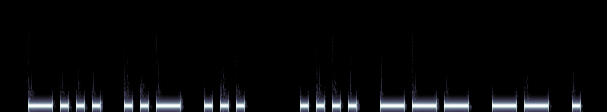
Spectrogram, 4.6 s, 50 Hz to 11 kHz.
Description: Morse code, heard as a keyed tone, about 20 wpm, 700 Hz. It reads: BUS HOME
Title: Sentences from Top 1000 Words - Review Part 6 - 20wpm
